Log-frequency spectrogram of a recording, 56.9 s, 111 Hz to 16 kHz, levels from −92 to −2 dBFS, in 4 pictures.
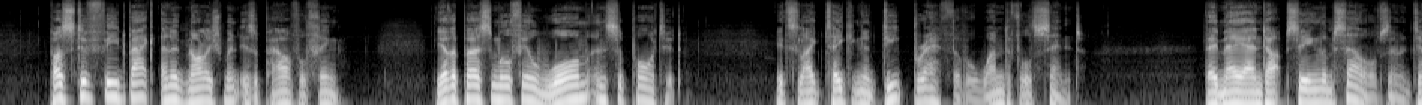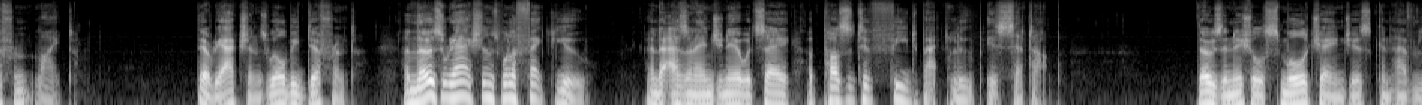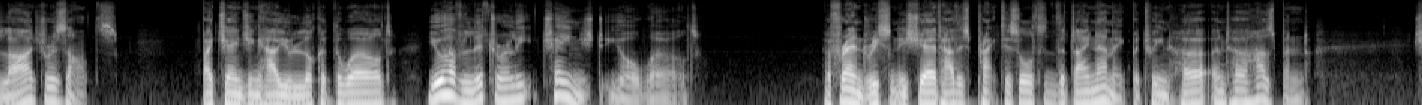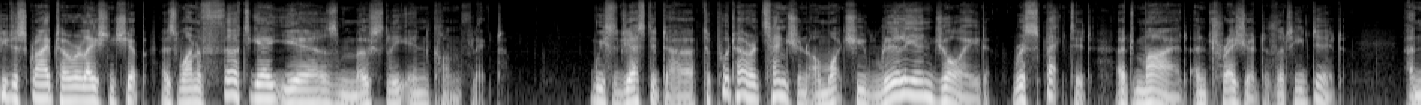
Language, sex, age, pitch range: English, male, 50-69, 95-130 Hz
